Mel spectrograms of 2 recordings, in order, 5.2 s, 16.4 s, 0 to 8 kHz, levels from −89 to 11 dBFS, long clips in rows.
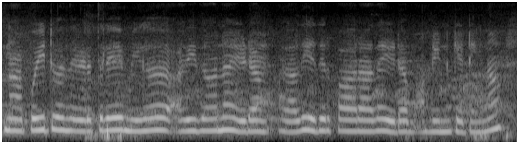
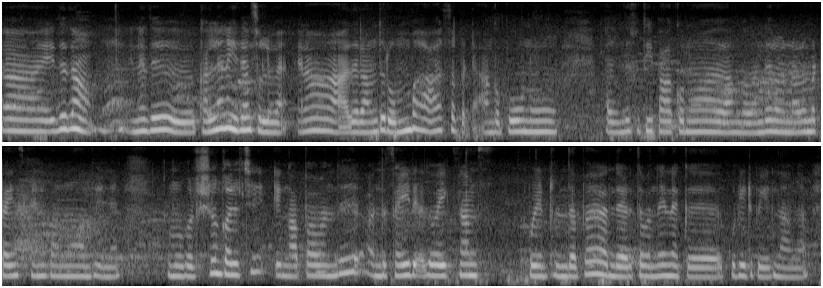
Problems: constant background noise, low volume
